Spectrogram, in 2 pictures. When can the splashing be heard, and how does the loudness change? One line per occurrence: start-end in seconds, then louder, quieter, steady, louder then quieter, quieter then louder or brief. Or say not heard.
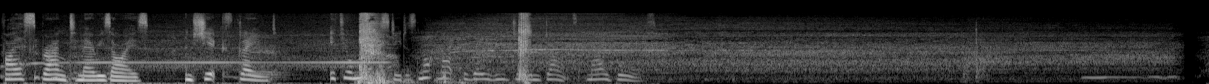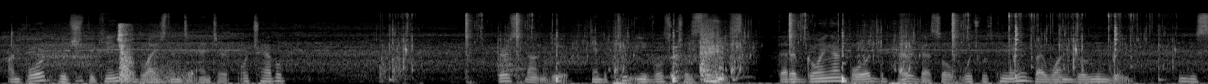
15.8-23.9 louder then quieter.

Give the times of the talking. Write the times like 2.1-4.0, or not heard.
0.0-6.6, 12.1-14.9, 17.1-24.1.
